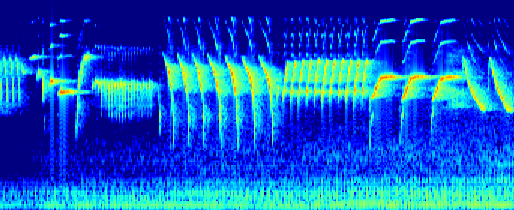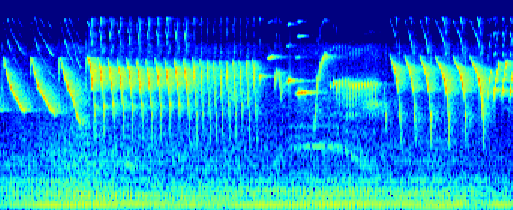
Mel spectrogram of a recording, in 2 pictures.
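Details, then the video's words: Belgian canary singing as a training song for young canaries, with fast high rolling trills, repeated chopped notes, a long buzzing tour and sweeping whistles; a faint low hum runs beneath. "Belgian Canary Training for Early Childhood Canaries so that they sing diligently"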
